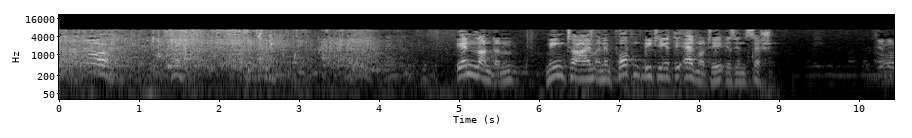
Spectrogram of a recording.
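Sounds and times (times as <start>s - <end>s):
horse plunging into deep water: 0.0s - 4.3s
speech: 0.5s - 0.8s, 5.0s - 9.0s.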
